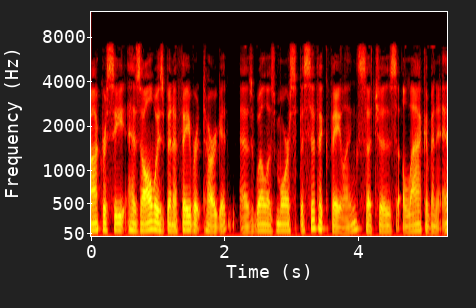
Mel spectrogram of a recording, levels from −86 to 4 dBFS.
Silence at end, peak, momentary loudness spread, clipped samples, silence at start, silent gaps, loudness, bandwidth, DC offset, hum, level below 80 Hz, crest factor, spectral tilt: 0 s; -4 dBFS; 8 LU; under 0.1%; 0 s; none; -23 LUFS; 7.6 kHz; 0.3%; none; -48 dBFS; 20 dB; -6 dB/octave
